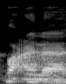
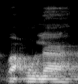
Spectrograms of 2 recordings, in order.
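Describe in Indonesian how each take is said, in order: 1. Vokal tengahnya bunyi a terbuka. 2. Vokal tengahnya bunyi u bulat.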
